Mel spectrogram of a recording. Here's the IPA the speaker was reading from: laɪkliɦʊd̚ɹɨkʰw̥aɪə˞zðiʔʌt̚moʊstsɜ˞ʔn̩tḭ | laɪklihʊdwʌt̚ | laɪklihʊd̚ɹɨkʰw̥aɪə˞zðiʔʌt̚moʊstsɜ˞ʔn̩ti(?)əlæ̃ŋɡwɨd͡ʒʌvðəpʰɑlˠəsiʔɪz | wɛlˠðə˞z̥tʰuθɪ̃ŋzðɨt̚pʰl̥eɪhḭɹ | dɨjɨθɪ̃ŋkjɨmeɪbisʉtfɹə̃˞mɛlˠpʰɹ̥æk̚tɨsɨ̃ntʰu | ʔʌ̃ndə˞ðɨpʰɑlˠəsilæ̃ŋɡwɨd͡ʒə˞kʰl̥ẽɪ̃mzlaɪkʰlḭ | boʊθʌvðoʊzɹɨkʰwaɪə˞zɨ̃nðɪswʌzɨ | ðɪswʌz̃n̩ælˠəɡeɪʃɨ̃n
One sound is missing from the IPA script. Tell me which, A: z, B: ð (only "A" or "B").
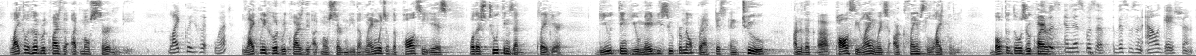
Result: B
